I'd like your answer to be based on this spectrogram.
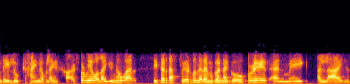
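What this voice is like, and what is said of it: Non-native English accent. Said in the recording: “are you still making fun of my accent?”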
